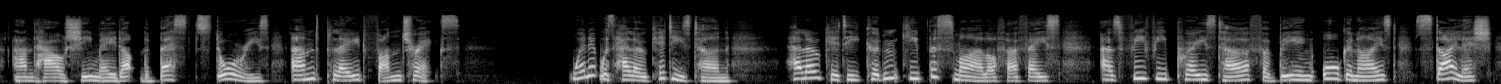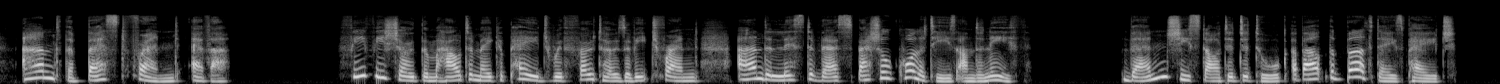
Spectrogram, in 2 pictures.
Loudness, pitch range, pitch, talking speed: -16 LUFS, 165-235 Hz, 195 Hz, 140 wpm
